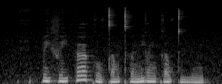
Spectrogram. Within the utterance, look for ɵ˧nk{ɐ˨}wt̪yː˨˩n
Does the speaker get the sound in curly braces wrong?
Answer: no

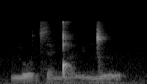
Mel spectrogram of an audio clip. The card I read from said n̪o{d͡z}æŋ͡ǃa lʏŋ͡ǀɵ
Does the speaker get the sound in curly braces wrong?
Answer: no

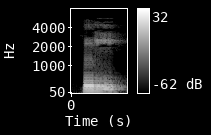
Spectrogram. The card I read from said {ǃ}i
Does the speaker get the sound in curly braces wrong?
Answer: yes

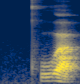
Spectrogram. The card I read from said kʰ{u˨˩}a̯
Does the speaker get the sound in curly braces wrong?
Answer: yes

